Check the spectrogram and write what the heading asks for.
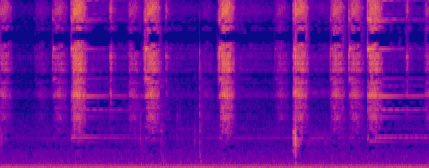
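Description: Backing-track count-in before a gospel keyboard song: faint, sharp, cymbal-like ticks about every three-quarters of a second, five in all, over a low steady hum.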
